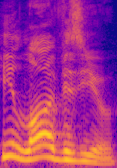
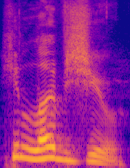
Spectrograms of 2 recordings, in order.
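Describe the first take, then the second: First: It is said in a Brazilian accent. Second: Loves and you join with a j sound. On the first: "se for um brasileiro falando" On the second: "Em alguns sotaques, ... com o som de j, emendando aqui"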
